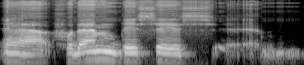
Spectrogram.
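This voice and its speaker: A man's voice: medium pitch, fairly even intonation, rough recording. Hesitant European man answering questions. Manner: halting, many fillers and restarts. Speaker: product expert. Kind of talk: webinar Q&A answers.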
